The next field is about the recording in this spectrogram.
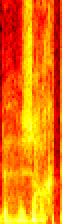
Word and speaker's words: Jacqui: Jacqui Pirl. So it's Jacqui Pirl. – Cool. Yeah. – But it's spelled J-A-C-Q-U-I.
